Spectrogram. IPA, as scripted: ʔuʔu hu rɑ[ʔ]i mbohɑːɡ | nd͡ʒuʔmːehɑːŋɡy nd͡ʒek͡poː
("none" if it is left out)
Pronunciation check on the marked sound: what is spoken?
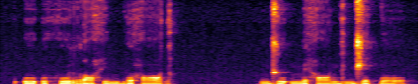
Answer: h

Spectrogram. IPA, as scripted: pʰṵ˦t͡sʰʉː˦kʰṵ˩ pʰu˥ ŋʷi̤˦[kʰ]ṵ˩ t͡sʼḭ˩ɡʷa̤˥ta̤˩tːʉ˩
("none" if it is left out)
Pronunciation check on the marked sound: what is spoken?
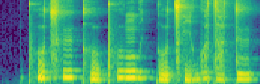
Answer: kː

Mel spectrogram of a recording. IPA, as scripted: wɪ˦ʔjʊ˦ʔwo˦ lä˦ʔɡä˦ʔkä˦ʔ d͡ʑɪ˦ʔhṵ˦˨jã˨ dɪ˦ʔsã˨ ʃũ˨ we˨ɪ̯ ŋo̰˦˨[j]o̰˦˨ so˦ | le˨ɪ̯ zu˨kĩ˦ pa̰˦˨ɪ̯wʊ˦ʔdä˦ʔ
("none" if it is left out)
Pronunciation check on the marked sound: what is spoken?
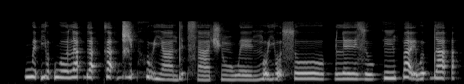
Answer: j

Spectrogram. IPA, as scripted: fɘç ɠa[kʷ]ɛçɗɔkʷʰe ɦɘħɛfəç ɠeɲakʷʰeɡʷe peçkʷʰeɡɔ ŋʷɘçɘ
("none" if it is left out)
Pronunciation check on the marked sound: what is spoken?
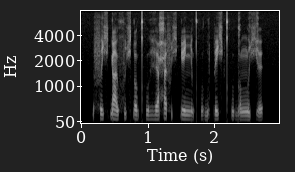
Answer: xʷ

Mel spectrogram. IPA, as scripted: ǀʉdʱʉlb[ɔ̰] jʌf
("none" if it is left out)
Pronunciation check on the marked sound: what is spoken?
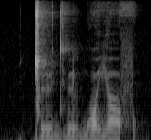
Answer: ɔ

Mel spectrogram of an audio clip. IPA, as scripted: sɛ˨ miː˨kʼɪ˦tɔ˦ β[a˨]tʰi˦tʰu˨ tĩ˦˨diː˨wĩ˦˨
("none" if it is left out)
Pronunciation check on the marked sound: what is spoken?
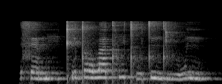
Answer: a˦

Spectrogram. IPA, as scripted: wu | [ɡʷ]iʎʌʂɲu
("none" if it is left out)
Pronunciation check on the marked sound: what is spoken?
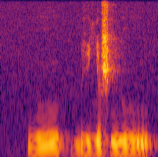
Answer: ɓ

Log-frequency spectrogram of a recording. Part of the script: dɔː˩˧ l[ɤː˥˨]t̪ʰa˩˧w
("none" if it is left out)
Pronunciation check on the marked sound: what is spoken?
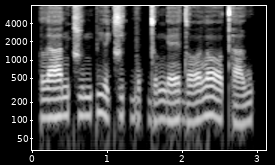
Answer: ɔː˥˨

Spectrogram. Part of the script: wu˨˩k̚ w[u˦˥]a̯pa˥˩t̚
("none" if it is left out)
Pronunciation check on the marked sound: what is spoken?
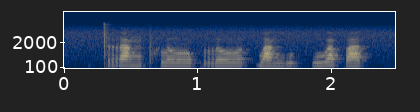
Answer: u˥˩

